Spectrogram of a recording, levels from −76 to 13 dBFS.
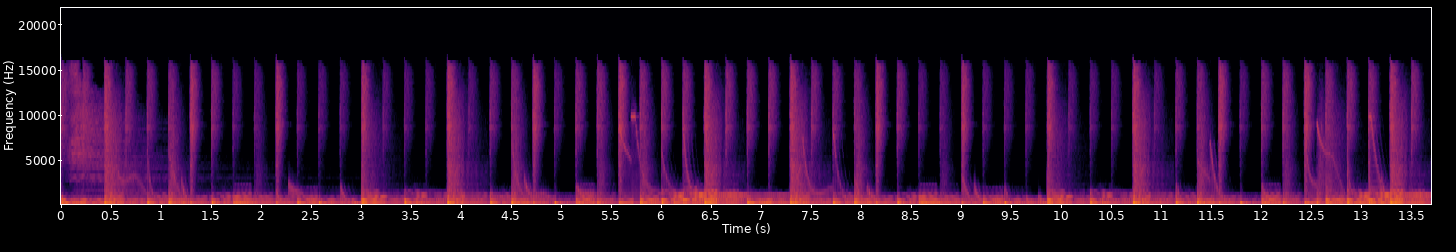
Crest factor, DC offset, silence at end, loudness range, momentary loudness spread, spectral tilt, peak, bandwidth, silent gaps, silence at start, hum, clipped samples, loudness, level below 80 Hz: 20 dB; under 0.1%; 0 s; 2 LU; 6 LU; -5.5 dB/octave; -4 dBFS; 16.5 kHz; none; 0 s; none; under 0.1%; -24 LUFS; -30 dBFS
